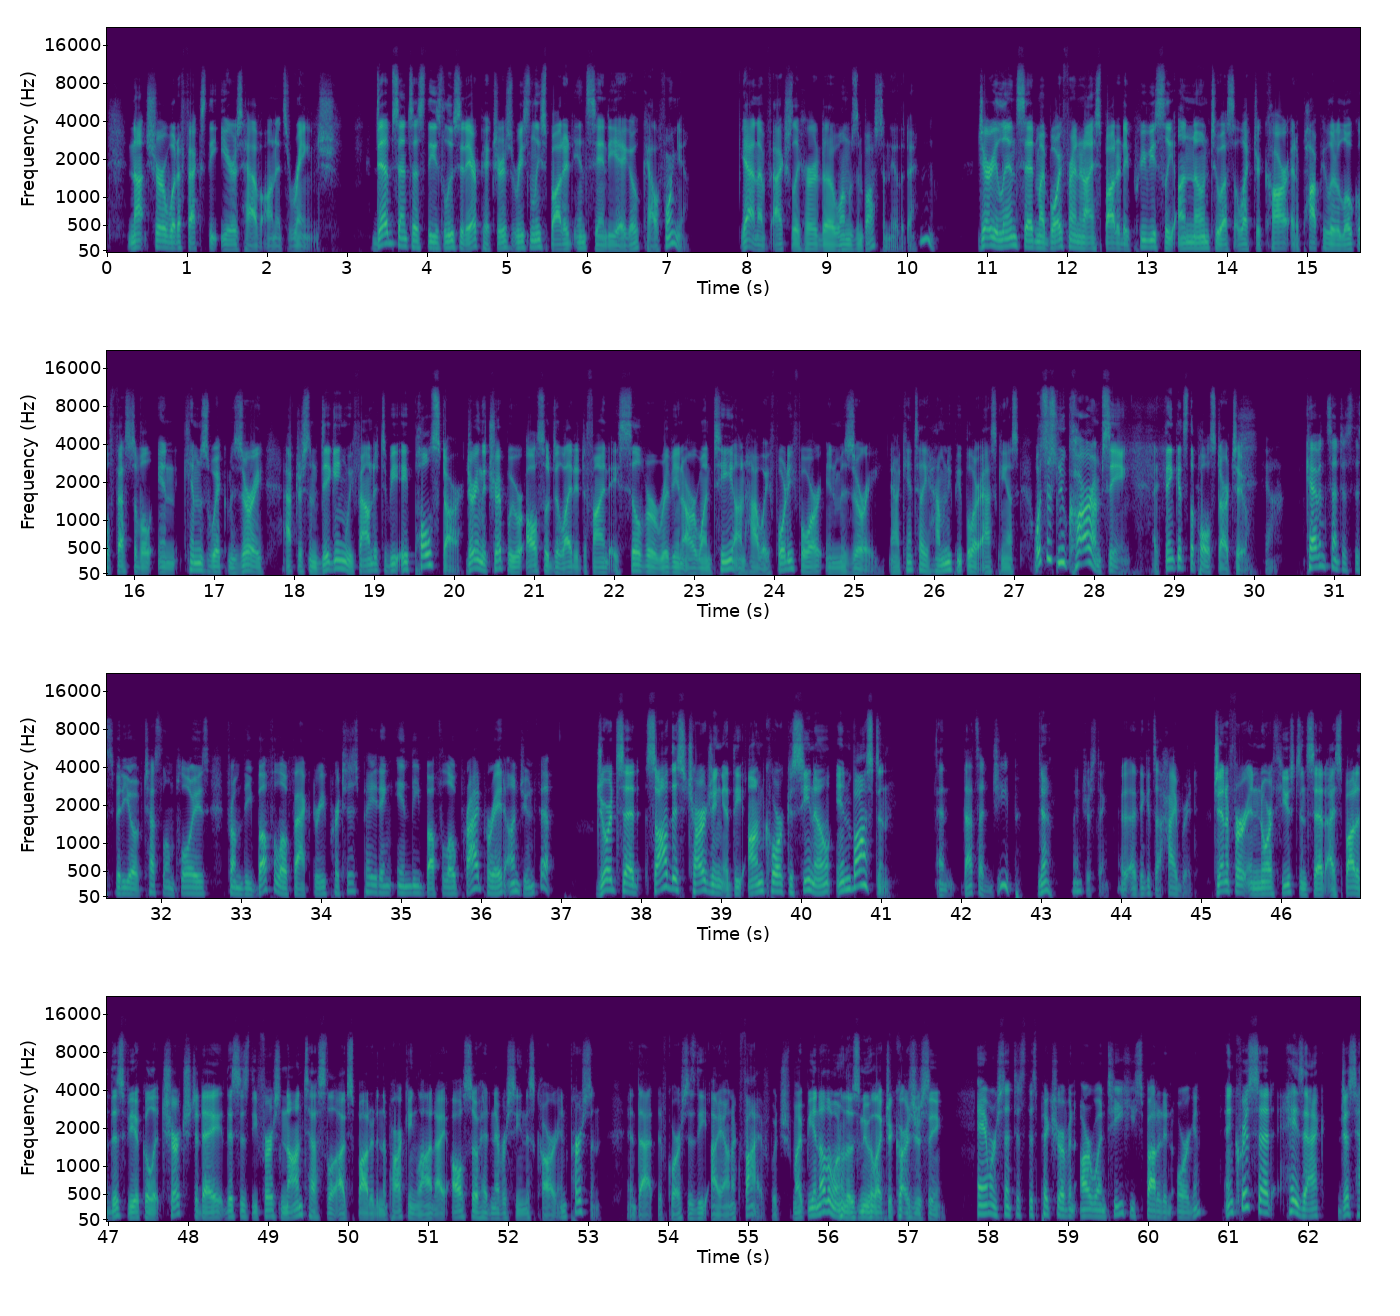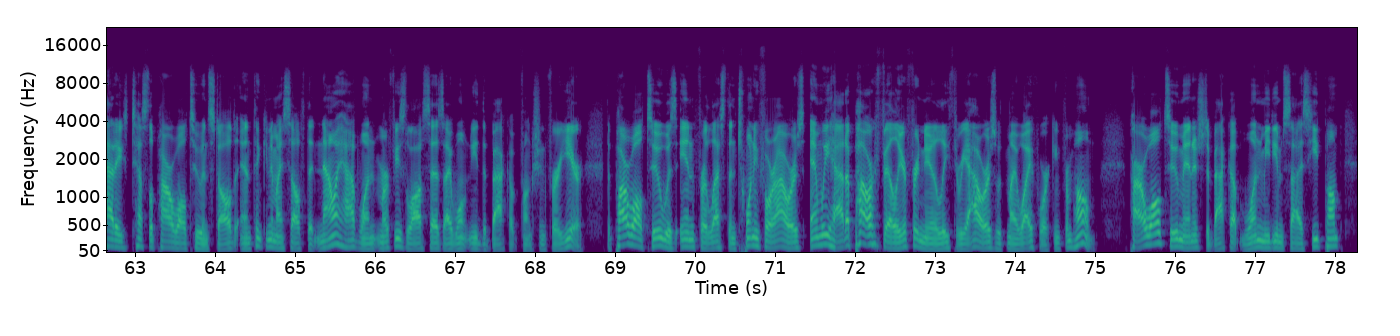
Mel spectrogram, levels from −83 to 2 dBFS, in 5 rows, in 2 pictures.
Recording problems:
thin; somewhat; fading below 500 Hz

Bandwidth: 15.5 kHz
